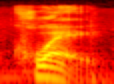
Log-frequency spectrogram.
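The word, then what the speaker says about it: /qa/: And I know it's spelled QA, but apparently the accepted pronunciation is Quay. So, we can consider Quay to be the natural habitat of Soy Jacks.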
